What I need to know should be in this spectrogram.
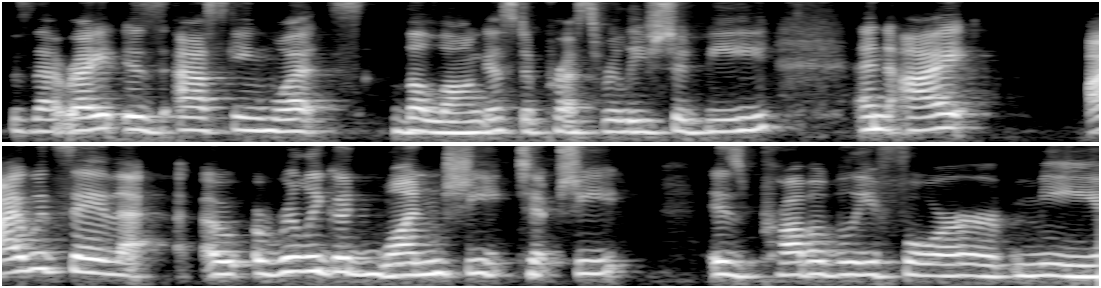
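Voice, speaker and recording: A middle-aged woman TV producer speaking casually as a panelist, with blunt opinions and animated, comic exaggeration. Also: medium pitch.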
